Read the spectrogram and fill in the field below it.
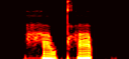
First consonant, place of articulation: glottal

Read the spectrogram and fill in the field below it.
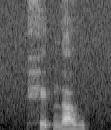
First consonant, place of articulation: glottal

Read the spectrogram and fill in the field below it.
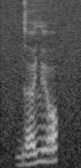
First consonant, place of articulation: velar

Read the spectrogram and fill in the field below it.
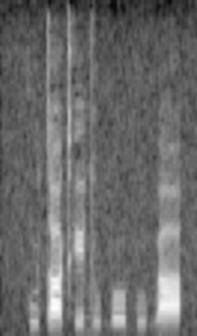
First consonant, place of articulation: velar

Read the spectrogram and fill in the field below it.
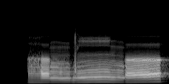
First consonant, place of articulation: glottal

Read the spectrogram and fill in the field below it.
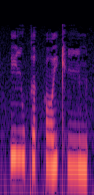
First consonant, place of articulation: palatal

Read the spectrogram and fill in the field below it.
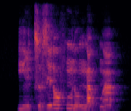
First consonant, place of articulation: palatal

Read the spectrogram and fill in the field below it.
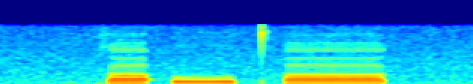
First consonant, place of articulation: velar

